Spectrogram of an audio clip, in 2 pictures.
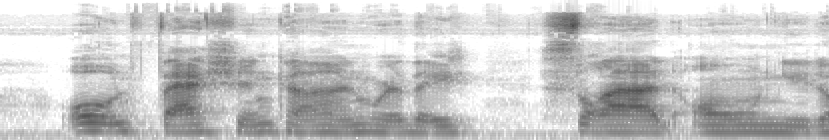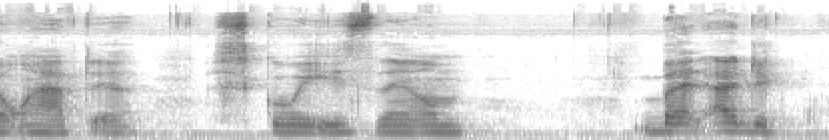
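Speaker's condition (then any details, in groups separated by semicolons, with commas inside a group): ALS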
